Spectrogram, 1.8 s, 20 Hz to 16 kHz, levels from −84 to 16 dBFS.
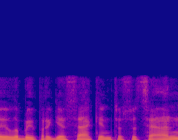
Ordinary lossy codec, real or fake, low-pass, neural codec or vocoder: AAC, 96 kbps; fake; 7.2 kHz; codec, 16 kHz, 1.1 kbps, Voila-Tokenizer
